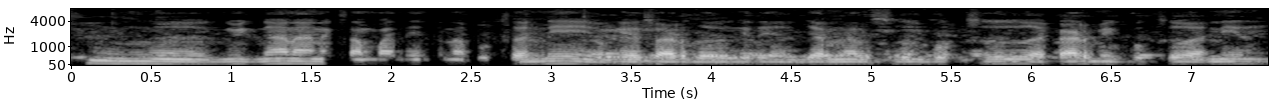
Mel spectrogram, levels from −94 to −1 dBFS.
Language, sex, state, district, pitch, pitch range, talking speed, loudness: Telugu, male, Andhra Pradesh, Guntur, 110 Hz, 105-115 Hz, 95 wpm, -29 LUFS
